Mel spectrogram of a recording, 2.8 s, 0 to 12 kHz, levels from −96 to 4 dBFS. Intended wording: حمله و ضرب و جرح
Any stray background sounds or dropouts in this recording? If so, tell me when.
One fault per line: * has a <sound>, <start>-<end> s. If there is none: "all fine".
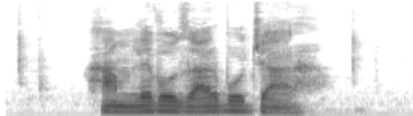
all fine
